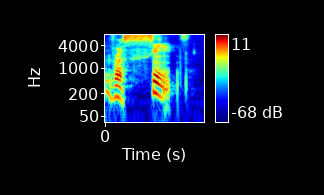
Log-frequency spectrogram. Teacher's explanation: notice that the P in receipt is silent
